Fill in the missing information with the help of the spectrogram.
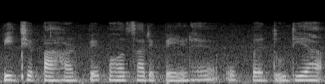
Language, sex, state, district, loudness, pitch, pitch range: Hindi, female, Chhattisgarh, Balrampur, -19 LUFS, 195 Hz, 185-200 Hz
